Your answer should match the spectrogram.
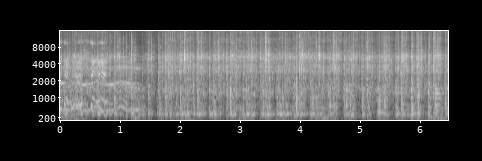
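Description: Small battery-powered walking toy pig and dog running across a tabletop, their wind-along gear mechanisms clicking and rattling quickly and steadily. A child laughs during the first second or so.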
